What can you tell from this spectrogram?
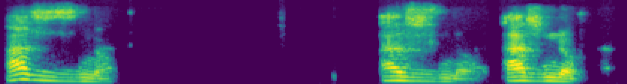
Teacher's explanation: la s se transformó en una Z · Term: sonorización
